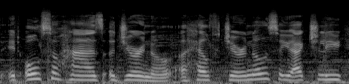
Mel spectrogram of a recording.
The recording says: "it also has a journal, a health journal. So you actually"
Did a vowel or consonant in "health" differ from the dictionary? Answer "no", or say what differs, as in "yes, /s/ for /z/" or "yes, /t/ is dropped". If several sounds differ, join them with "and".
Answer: no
